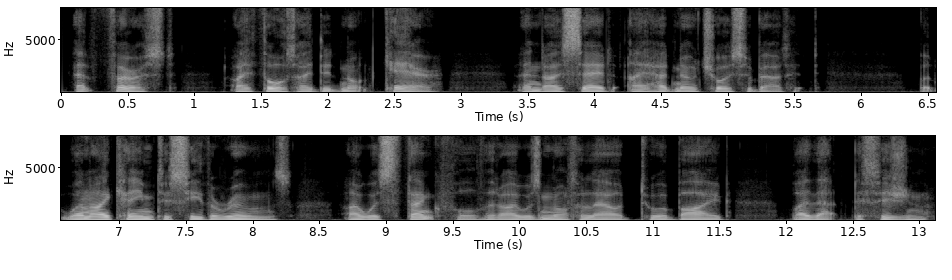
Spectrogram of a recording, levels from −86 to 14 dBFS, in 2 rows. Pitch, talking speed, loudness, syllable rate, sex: 110 Hz, 175 wpm, -20 LUFS, 4.5 syllables/s, male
